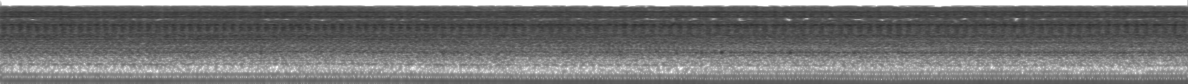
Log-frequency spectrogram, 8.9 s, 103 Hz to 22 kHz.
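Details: Nissan Micra K10 after the carburetor auto choke was repaired, cold start run up to temperature: steady, even low idle with a smooth rhythmic pulse and no knocks or misses. It warms cleanly on choke, which later opens.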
